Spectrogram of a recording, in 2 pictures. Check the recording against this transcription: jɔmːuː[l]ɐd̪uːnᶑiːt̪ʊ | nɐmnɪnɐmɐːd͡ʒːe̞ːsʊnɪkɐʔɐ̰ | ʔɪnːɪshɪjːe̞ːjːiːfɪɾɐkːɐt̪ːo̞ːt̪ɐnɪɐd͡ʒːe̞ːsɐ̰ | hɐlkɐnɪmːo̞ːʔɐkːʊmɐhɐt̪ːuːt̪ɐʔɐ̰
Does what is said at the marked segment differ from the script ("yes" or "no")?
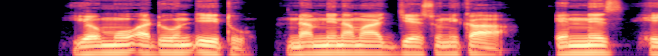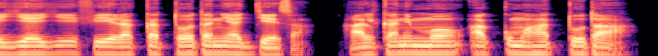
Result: yes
